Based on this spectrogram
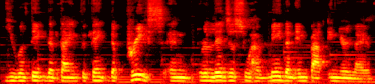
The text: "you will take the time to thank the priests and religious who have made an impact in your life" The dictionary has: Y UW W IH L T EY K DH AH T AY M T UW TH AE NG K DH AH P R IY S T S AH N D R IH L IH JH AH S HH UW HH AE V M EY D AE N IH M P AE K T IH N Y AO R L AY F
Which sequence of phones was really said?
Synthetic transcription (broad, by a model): Y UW W IH L T EY K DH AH T AY M T UW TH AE NG K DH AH P R IY S S S AH N D R IH L IH JH AH S HH UW HH AE V M EY D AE N IH M P AE K T IH N Y AO R L AY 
